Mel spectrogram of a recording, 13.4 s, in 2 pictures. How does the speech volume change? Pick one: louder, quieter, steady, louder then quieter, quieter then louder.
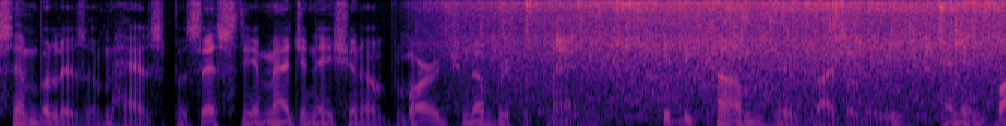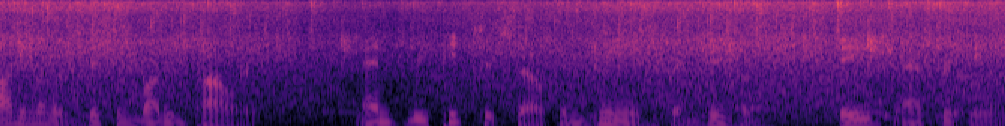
steady.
